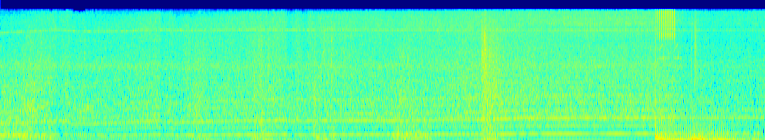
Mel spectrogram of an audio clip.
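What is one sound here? A racing car engine roars steadily at high speed, its pitch slowly rising.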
